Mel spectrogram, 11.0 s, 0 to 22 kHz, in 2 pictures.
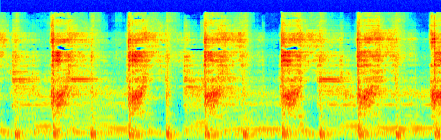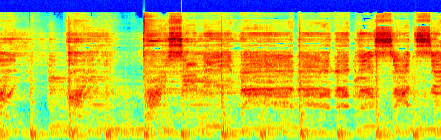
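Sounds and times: bass guitar: 0:00.0 - 0:11.0
drum kit rock beat: 0:00.0 - 0:11.0
electric guitar: 0:00.0 - 0:11.0.

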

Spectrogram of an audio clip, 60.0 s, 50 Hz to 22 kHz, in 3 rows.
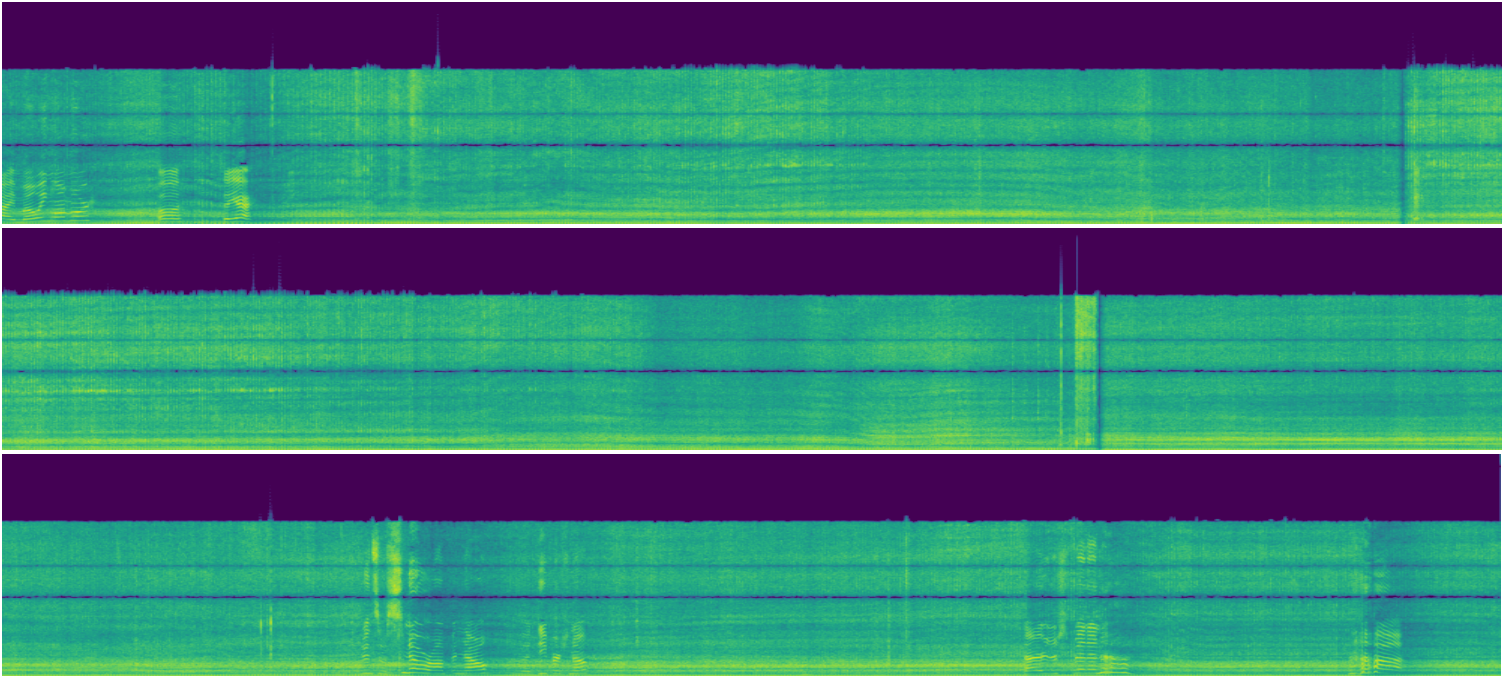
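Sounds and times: lawn tractor engine running: 0:00.0 - 0:59.9.

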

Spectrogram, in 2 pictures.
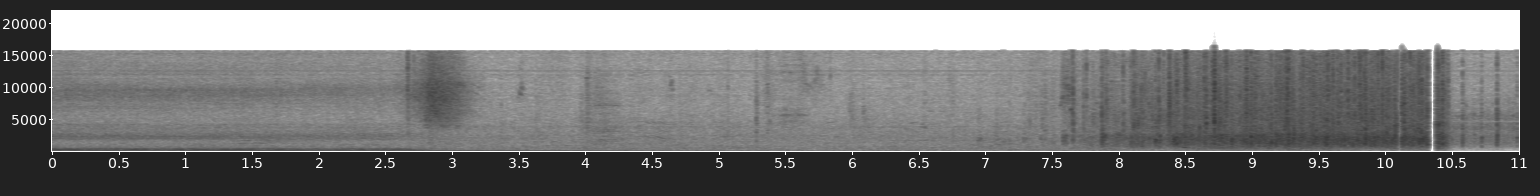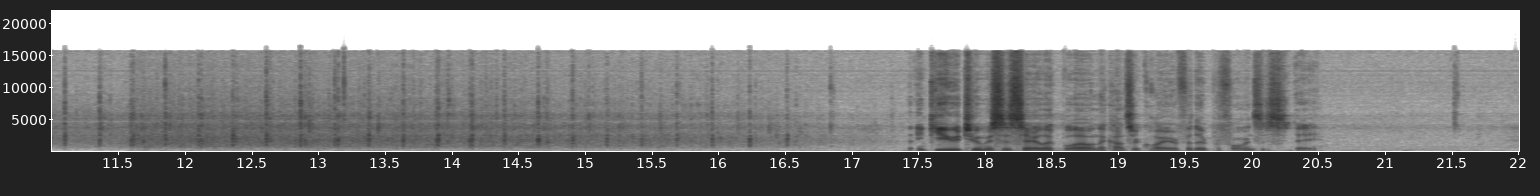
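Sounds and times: audience applauding: 0:07.0 - 0:17.2.

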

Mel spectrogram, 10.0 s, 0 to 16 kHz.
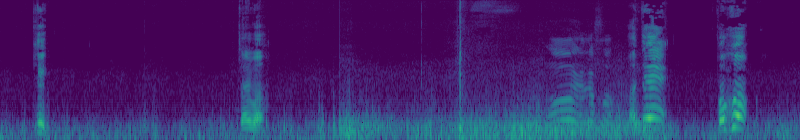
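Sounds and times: wind buffeting microphone: 0:00.0 - 0:10.0
golf club striking ball: 0:05.6 - 0:06.4.

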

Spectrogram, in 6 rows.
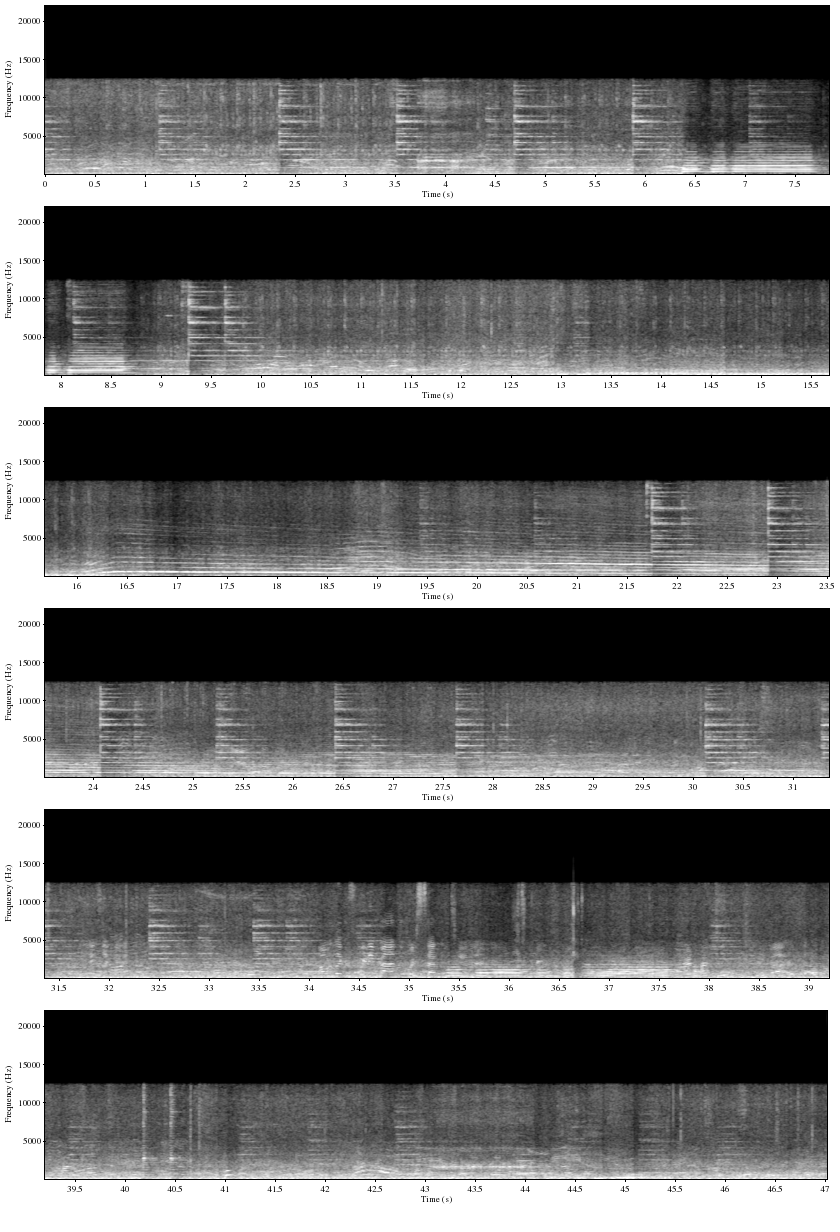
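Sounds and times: classic car engines rumbling: 0:00.0 - 0:47.0
crowd voices: 0:00.0 - 0:47.0
vehicle horn chord: 0:06.3 - 0:09.0, 0:35.2 - 0:38.1.

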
